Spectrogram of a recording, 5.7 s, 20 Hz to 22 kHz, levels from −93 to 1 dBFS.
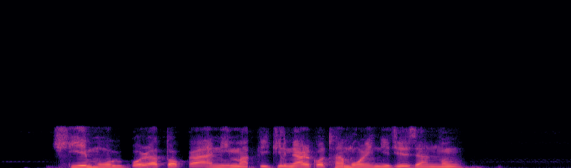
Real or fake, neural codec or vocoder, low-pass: fake; codec, 16 kHz in and 24 kHz out, 0.8 kbps, FocalCodec, streaming, 65536 codes; 5.4 kHz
